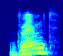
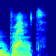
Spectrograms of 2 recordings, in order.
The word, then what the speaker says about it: dreamt: Dreamed or dreamt, all right? Those are the different pronunciations.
